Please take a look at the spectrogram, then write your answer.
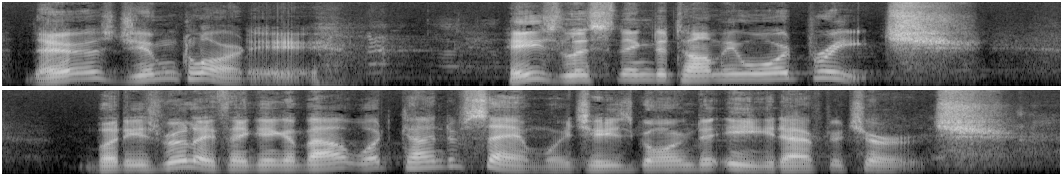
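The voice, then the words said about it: Imitating Morgan Freeman's narration voice. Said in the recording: “I don't have a good Morgan Freeman impersonation”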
